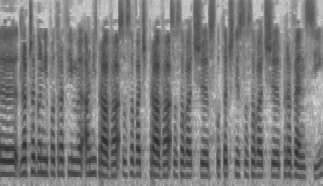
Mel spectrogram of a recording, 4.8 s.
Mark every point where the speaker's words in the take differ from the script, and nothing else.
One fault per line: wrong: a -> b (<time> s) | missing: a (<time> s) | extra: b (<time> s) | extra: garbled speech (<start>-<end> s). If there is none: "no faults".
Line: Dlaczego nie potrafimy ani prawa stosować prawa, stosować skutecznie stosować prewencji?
no faults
